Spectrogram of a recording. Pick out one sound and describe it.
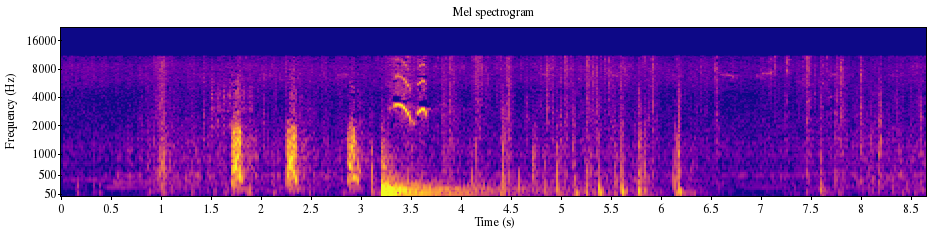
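Footsteps thud on a dirt path.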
